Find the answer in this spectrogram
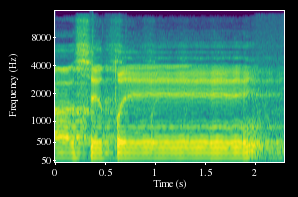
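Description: A man chanting a hamd in Urdu, unaccompanied and amplified through a microphone. A short sung note is followed, about half a second in, by one long held note that ends near the end.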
